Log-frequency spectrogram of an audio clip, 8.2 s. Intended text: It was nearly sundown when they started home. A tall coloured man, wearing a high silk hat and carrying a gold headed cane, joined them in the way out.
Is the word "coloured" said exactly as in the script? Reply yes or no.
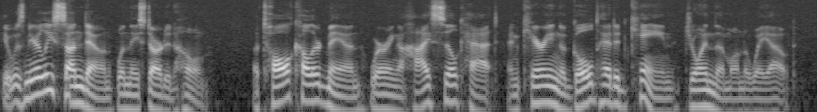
yes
